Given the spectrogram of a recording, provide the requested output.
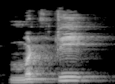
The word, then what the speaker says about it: مٹی: لفظ مٹی، محترم ٹیچر، یہ ان الفاظ میں شامل ہے جس کے دو تلفظ بھی صحیح ہیں۔ مٹی آپ مٹی بولے یا مٹی بولے، دونوں درست ہے۔ دہقان، دہقان اسی طرح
